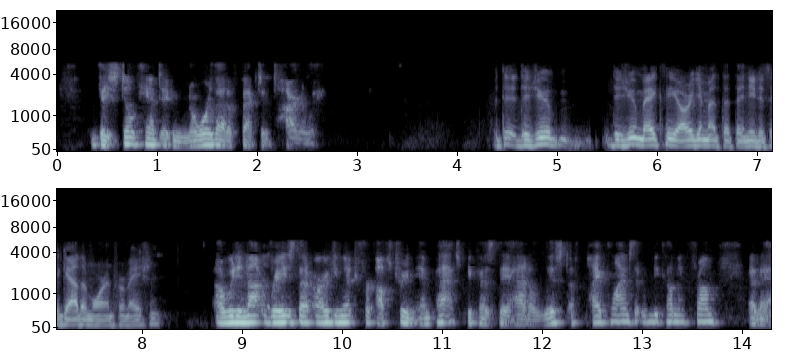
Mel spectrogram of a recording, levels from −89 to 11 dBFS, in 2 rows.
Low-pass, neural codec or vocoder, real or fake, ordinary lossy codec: 5.4 kHz; none; real; MP3, 32 kbps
